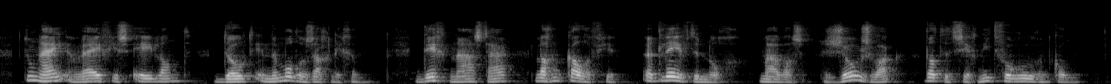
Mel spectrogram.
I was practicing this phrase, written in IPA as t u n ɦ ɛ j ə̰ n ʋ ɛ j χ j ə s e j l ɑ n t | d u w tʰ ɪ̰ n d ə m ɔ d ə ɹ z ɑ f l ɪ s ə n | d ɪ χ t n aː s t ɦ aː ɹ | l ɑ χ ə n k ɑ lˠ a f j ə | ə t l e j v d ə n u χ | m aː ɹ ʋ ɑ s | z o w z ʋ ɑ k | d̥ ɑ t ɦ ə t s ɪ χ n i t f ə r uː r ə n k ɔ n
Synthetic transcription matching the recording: t u n ɦ ɛ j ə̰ n ʋ ɛ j f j ə s e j l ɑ n t | d o w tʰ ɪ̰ n d ə m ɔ d ə ɹ z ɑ χ l ɪ χ ə n | d ɪ χ t n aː s t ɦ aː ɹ | l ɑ χ ə n k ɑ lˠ ə f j ə | ə t l e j v d ə n ɔ χ | m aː ɹ ʋ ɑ s | z o w z ʋ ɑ k | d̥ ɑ t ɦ ə t s ɪ χ n i t f ə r uː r ə n k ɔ n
